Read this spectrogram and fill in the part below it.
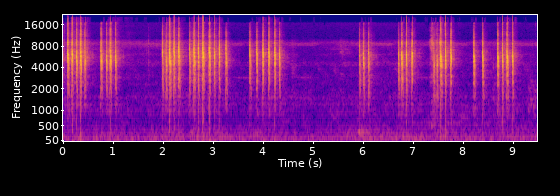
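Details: Eurasian tree sparrow in full chatter for bird training, repeating short, regular groups of three to six high, sharp chirps, each group about a second apart, with a short lull midway.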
